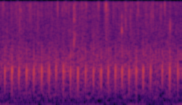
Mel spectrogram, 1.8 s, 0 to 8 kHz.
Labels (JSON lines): {"label": "biophony, rattle", "recorder": "SoundTrap 500"}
